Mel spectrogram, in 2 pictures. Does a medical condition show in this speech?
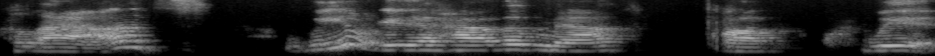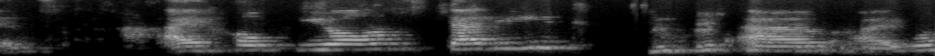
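Yes: cerebral palsy.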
